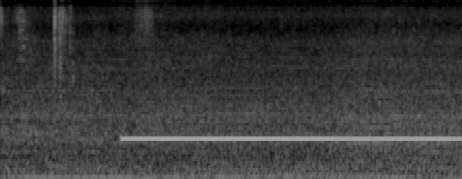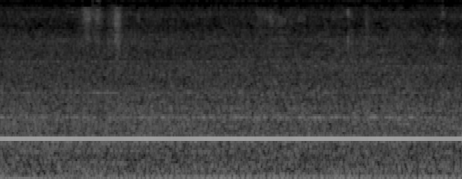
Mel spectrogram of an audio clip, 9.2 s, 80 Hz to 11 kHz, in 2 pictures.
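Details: 2020 Lincoln Navigator at low speed when first driving: low road rumble at crawl, then a single sharp loud pop from the front end; front end problem.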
